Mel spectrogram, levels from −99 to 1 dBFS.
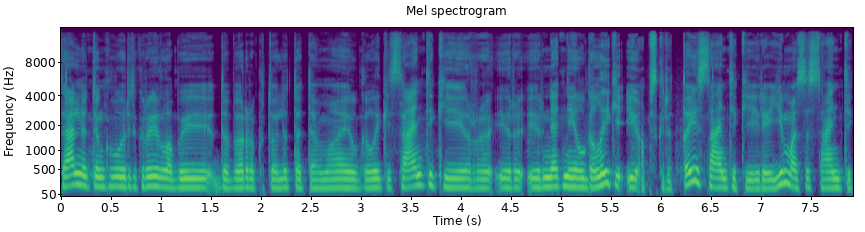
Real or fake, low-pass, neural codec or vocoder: real; 14.4 kHz; none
